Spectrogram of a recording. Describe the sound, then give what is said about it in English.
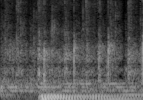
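A crowd claps their hands for God in a steady rhythm, sharp bursts about three times a second, over a sustained low musical drone that starts a moment in. “Clap your hands for God.”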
